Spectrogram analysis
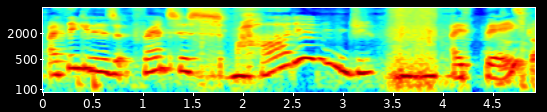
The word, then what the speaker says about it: Hardinge: And I'm probably going to mispronounce this author's name. I think it is Francis Harding.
